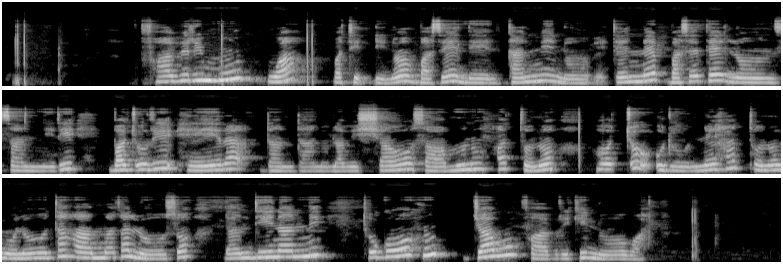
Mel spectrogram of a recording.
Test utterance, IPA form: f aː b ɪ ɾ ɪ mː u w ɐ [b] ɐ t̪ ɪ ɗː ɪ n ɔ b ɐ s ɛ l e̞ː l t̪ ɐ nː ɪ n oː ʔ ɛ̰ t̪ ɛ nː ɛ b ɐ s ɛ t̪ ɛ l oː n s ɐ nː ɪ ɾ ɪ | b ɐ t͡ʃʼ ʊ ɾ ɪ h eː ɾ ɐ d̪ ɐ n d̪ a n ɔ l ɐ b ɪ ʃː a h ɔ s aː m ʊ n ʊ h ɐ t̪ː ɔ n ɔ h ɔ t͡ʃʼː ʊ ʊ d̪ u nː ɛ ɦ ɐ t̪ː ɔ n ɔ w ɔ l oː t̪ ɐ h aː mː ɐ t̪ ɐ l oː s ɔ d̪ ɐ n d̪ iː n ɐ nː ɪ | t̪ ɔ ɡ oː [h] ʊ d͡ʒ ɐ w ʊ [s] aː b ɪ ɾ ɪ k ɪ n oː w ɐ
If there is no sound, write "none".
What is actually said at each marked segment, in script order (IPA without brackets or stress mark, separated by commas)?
b, h, f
